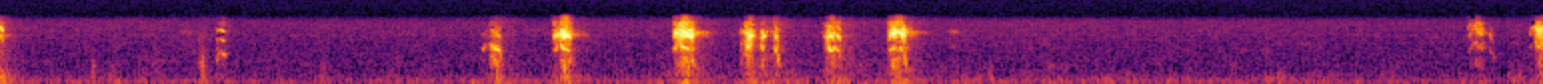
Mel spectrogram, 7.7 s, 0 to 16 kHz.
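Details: On a hot 12 June 2025, seven kestrels share a nesting box. A quick volley of loud harsh notes sits mid-clip, with a few faint ones before and after.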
